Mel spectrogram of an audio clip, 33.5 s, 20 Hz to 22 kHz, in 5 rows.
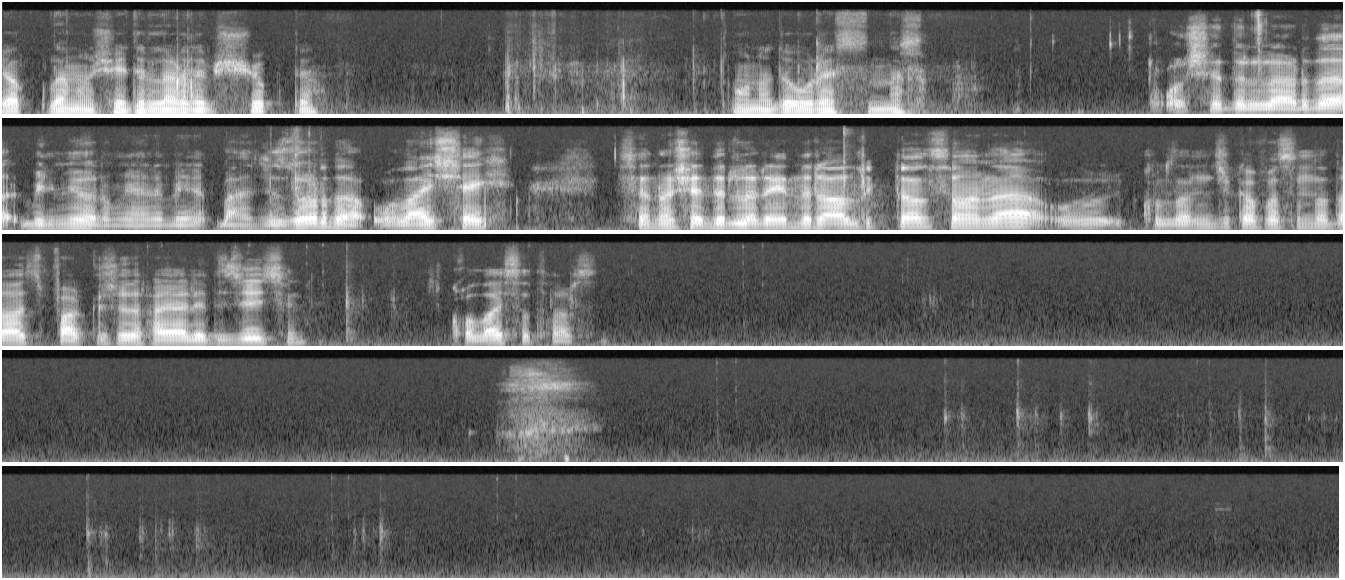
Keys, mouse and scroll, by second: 14.1 click, 14.5 click, 14.9 shift+click, 15.2 s, 16.0 a, 17.1-20.5 drag, 22.8 click, 23.7 click, 24.7 l, 25.5 s, 27.1 l, 27.6 s, 28.5 a, 29.3 click.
